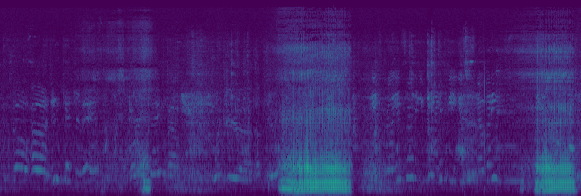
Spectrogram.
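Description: Loud, rattling inhaled snores about five seconds apart, with quiet voices speaking between them.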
